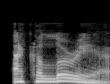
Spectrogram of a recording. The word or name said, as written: acholuric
